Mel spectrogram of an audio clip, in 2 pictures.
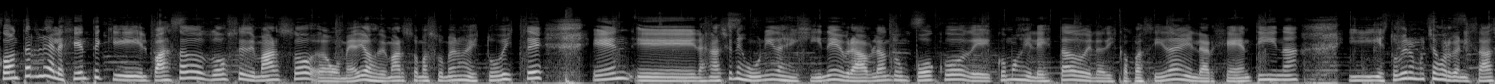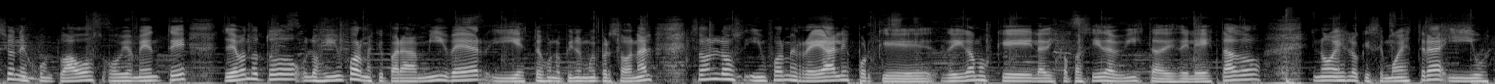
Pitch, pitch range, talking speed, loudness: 180 Hz, 155-215 Hz, 165 wpm, -20 LUFS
